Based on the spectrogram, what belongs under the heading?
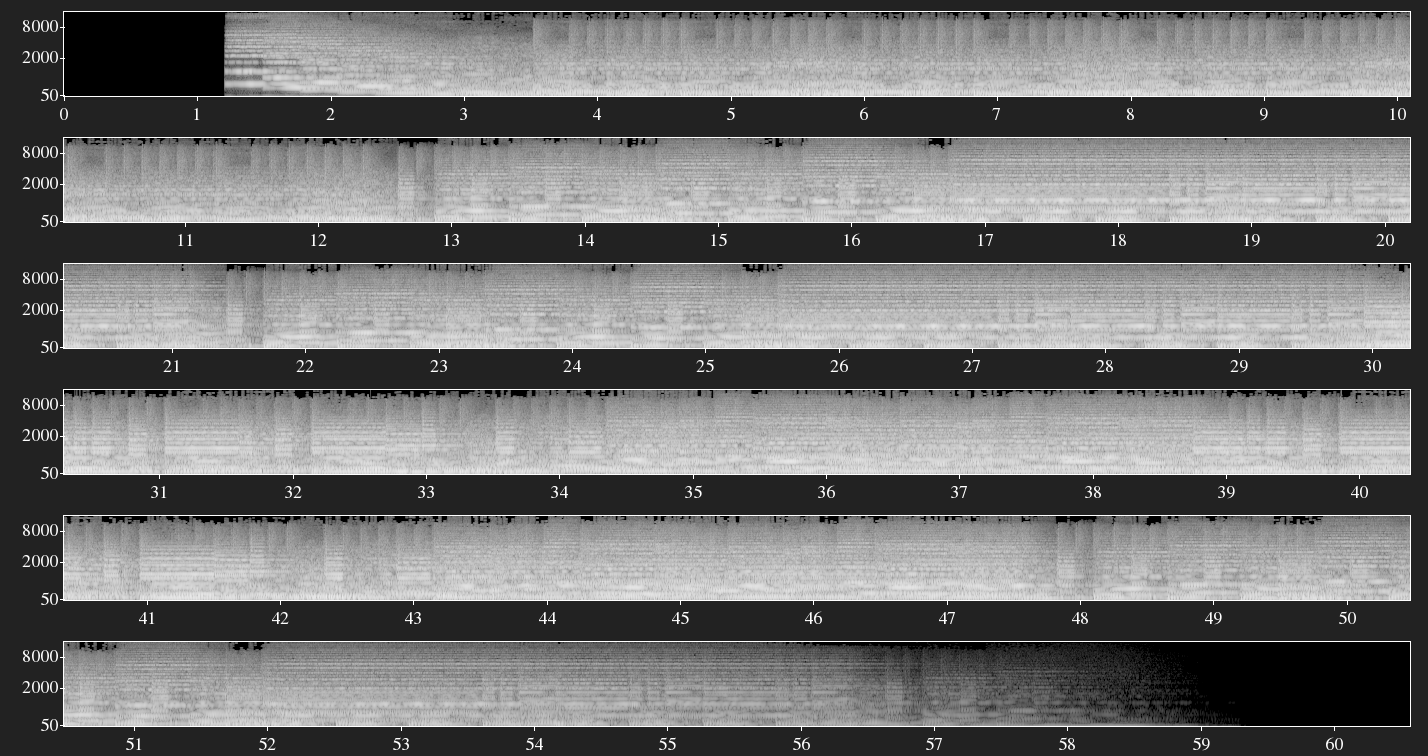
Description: GS音源。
